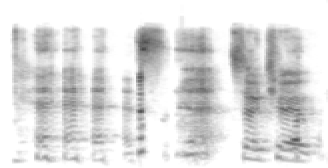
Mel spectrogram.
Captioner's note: chuckles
